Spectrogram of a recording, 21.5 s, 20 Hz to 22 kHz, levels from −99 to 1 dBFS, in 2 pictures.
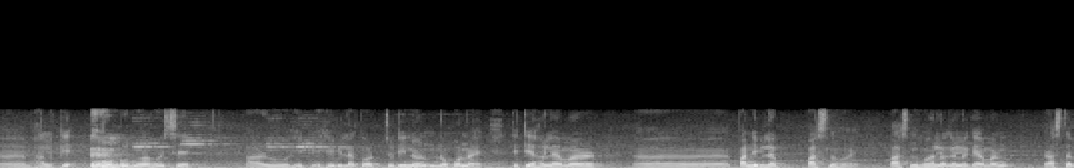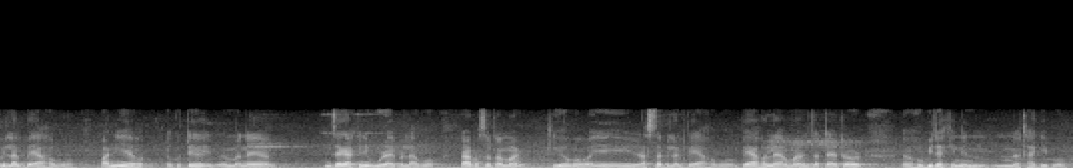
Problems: constant background noise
